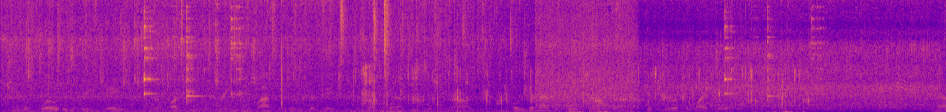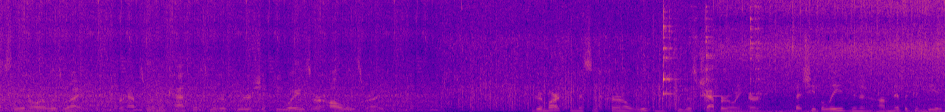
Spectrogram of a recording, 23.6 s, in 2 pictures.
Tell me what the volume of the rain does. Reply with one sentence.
The loudness of the rain goes down.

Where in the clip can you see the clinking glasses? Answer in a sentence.
The clinking glasses can be heard from 1.8 to 3.1 s, from 9.1 to 10.4 s and from 20.1 to 21.4 s.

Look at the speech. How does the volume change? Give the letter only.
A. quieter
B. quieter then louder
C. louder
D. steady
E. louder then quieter
D.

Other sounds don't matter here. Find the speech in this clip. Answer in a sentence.
The speech can be heard from 0.0 to 9.3 s, from 11.6 to 16.6 s and from 18.4 to 23.5 s.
